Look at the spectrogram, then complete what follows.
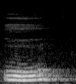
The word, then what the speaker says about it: où: C'est l'heure, sonido l'heure où, ese acento doblado no cambia la pronunciación, siempre se va a pronunciar où tout est sage, tout, como tenemos vocal, hacemos la liaison.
